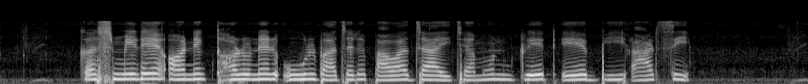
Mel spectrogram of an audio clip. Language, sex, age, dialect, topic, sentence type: Bengali, female, 18-24, Northern/Varendri, agriculture, statement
